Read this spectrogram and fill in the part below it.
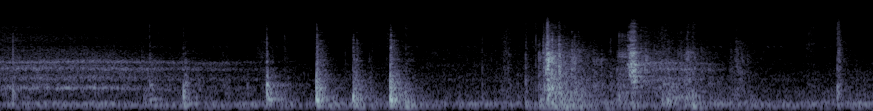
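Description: A glass door clicks and creaks open.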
